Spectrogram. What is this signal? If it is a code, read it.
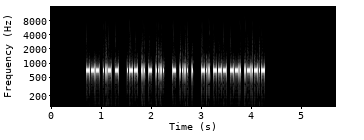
Morse code, heard as a keyed tone, about 46 wpm, 700 Hz. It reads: OUT WITH THE DOG.
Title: Sentences from Top 1000 Words - Review Part 2 - 50wpm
